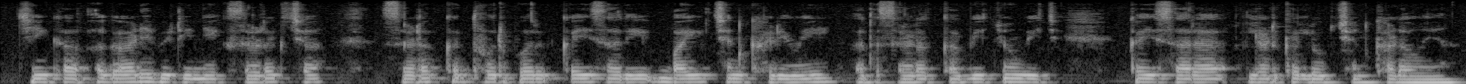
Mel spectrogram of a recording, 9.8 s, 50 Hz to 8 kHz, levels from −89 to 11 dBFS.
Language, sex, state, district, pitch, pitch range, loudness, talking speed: Garhwali, male, Uttarakhand, Tehri Garhwal, 120 Hz, 120-125 Hz, -22 LUFS, 170 wpm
